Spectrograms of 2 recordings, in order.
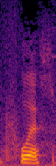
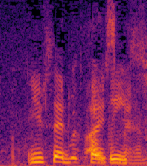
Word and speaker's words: Fliss: You said Felice or something. Fliss, yeah. Yeah, I was just saying that you'd pronounced it wrong, just so that you didn't, like, remember it inaccurately.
